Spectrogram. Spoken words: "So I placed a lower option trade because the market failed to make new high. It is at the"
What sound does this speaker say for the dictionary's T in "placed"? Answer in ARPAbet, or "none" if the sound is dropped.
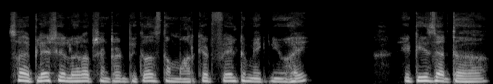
none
